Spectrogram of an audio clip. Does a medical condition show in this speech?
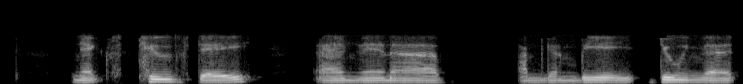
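Yes: speech impediment; uncoordinated movement, cannot perform roadside sobriety test; mistaken for intoxication by bartenders and police.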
